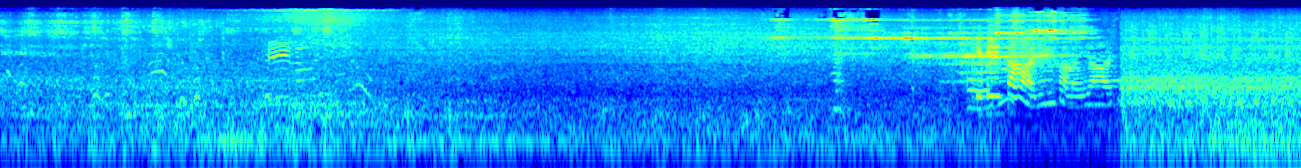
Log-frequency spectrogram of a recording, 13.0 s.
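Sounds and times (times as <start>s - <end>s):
train wheels rumbling on rail: 0.0s - 10.0s, 11.2s - 13.0s
high wheel squeal: 7.6s - 11.3s.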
